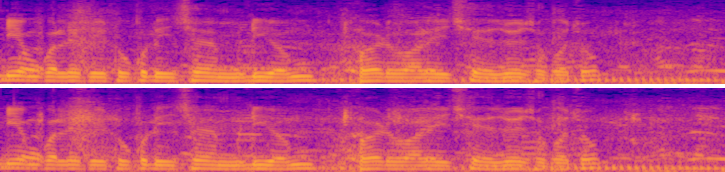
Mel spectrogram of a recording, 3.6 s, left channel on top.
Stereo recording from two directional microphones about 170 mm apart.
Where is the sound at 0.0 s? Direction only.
20° left (ahead or behind).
